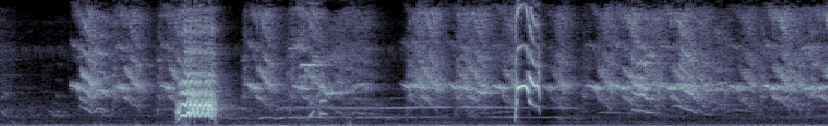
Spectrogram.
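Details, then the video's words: Parrot chatter: continuous raspy, buzzy squawks with one louder harsh cry and a brief sharp whistle mixed in. "Natural Parrot Sounds | Parrot Chirping Sounds"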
